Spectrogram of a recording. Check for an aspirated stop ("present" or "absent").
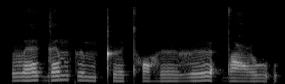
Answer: present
